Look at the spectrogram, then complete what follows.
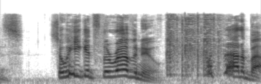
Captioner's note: coins clinking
